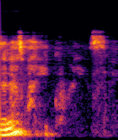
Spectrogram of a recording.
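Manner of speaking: a quiet confiding whisper; whispered aside. Real, not acted. Whispering to viewers that he is crazy. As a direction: drop to a whisper. Aside about ex's father.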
